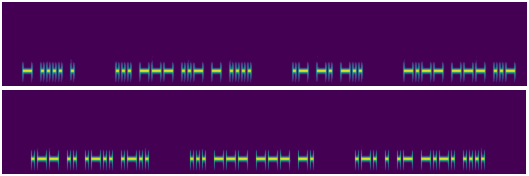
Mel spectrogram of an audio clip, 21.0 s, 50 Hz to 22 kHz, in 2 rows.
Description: Morse code, heard as a keyed tone, about 20 wpm, 700 Hz. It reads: THE SOUTH AND YOU WILL SOON REACH
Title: 2x Word-Spacing - Sentences from Top 400 Words - 20wpm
